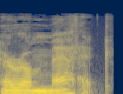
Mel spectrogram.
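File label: "aromatic", US English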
